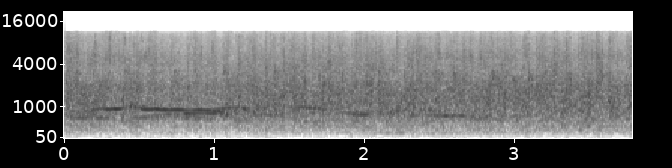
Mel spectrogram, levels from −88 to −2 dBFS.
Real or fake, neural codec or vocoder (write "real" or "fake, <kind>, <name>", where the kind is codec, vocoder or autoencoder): real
